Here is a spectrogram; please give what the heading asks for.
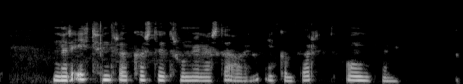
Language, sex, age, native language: Icelandic, female, 30-39, Icelandic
